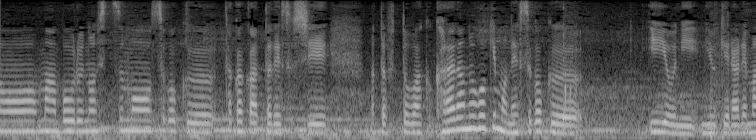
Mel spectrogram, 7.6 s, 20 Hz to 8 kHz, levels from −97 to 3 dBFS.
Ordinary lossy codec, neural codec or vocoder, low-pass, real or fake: none; none; none; real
